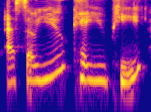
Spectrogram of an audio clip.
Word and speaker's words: Soukup: My last name is a little funny. It's spelled Soukup. And it's like soup cup without the middle P.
